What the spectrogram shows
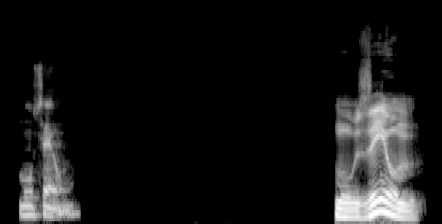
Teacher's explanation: Pero cuidado con las palabras como museum, donde la E y la U forman parte de sílabas distintas, por lo que no hay diptongo, y la pronunciación en alemán es simplemente museum.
